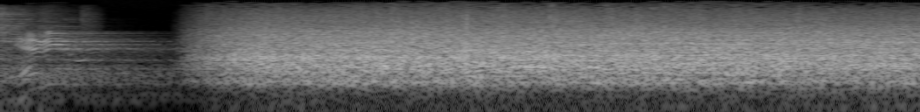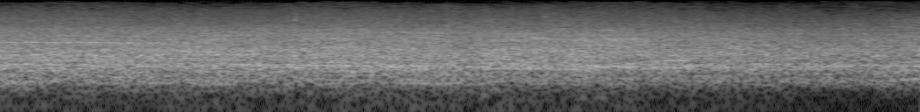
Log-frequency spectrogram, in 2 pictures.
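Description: A large crowd cheers loudly and steadily in a big arena.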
